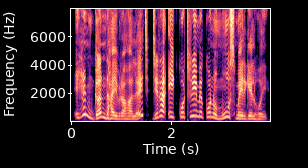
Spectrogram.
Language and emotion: Maithili, disgusted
